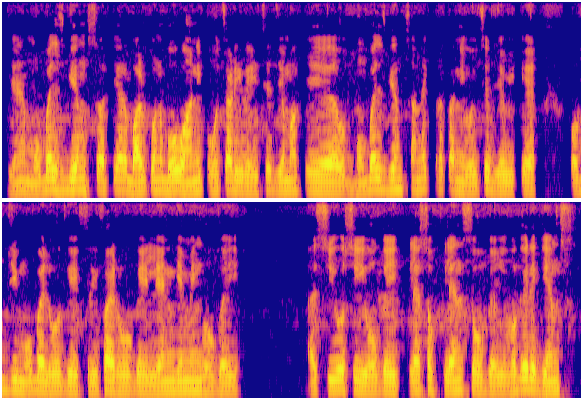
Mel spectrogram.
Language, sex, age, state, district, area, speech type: Gujarati, male, 18-30, Gujarat, Junagadh, rural, spontaneous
